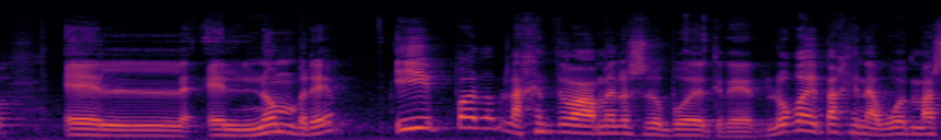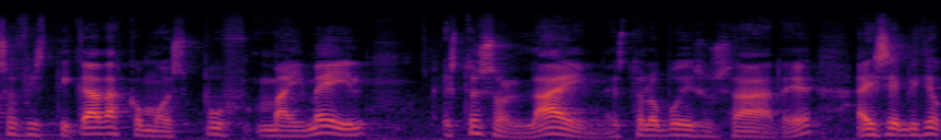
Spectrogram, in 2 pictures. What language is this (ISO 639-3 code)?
spa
